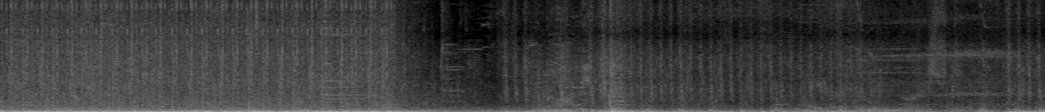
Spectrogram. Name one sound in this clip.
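Rapid gunfire blasts and crackles.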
